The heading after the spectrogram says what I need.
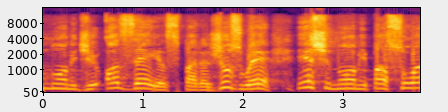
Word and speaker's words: Oséias: Este nome que você está vendo é o nome de Oséias, que do qual Moisés mudou para Josué, mas a pronúncia correta de Oséias é Rochéa.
